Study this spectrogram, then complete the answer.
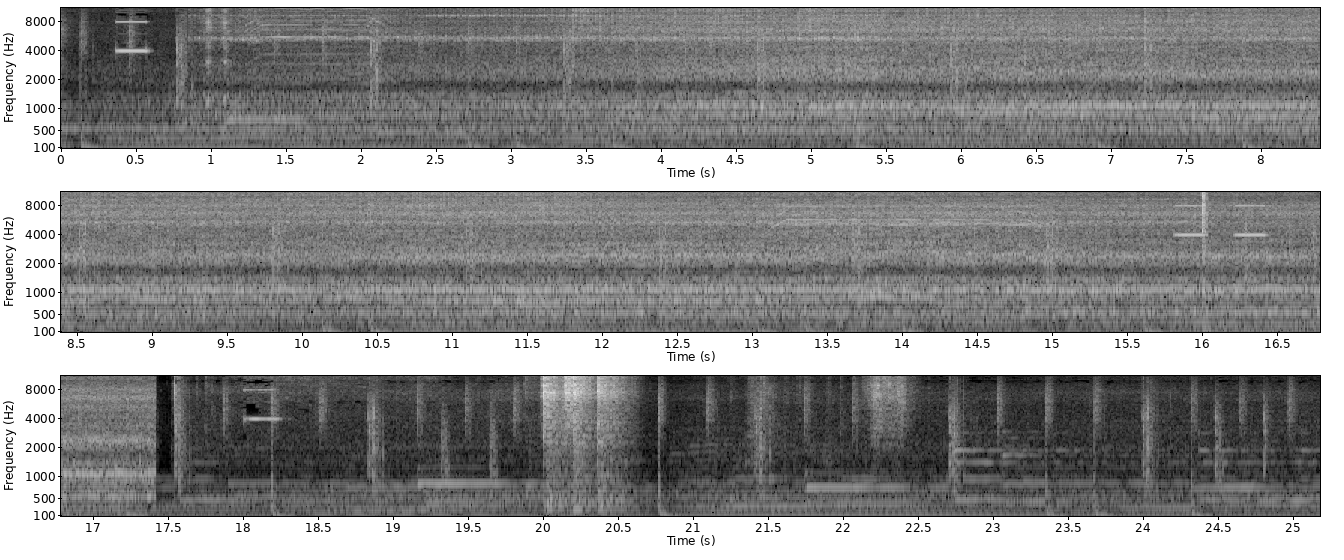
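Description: An xTool laser cutter cuts a plywood back cover for a wooden notebook, giving a steady mechanical hum and whir with fan noise, continuous for most of the run, then a shift to lighter motor movements near the end.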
